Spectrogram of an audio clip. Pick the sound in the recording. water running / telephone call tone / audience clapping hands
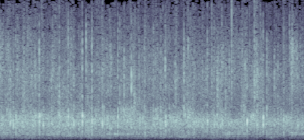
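audience clapping hands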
